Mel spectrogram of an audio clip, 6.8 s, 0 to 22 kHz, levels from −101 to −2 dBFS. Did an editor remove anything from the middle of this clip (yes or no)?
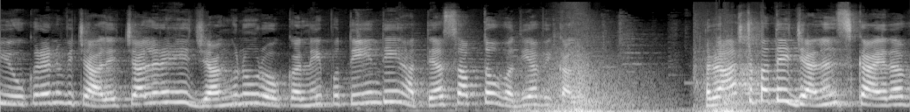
yes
